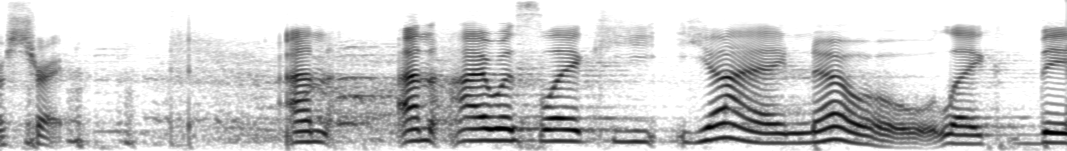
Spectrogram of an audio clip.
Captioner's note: laughter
